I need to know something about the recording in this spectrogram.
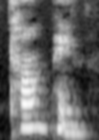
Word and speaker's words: campaign: In case of letter G, you know, when letter G appears just before the letter N, in that case we are not pronouncing letter G. So that's why we are telling silent G. Examples are here: campaign, foreign, sign, design.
